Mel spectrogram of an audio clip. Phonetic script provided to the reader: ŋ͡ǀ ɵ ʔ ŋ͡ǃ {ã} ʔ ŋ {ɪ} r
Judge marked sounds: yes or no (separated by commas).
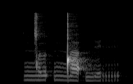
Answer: no, yes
